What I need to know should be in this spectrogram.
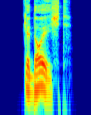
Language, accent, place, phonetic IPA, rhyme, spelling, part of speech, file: German, Germany, Berlin, [ɡəˈdɔɪ̯çt], -ɔɪ̯çt, gedeucht, verb, De-gedeucht.ogg
- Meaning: past participle of dünken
